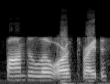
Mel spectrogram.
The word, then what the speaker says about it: spondyloarthritis: But you had another term in here that I've never even seen before, spondyloarthritis. I hope I'm pronouncing that correctly. – Yes. So there's a condition called the category of spondyloarthritis.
